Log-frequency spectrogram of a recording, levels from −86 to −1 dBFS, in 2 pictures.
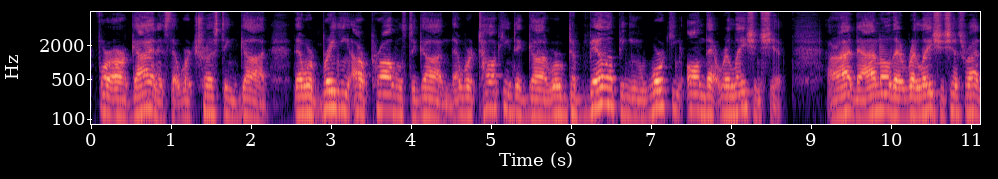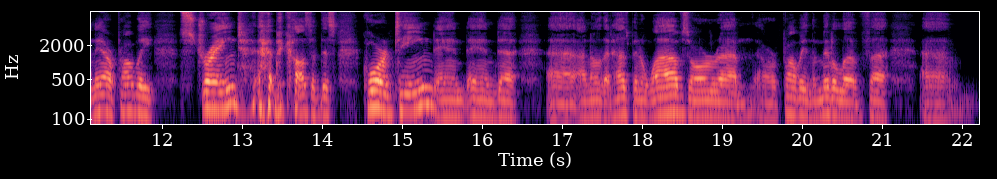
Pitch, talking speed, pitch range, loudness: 125 Hz, 165 wpm, 110-140 Hz, -26 LUFS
